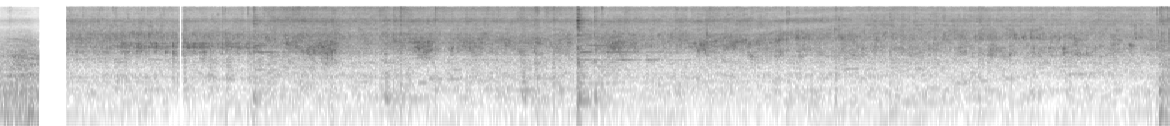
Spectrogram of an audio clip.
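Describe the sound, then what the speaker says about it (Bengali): Eggplant pieces frying in hot white oil in a wok, giving a continuous loud sizzle and crackle that holds steady with occasional pops. "বেগুন ভাজা করার জন্য কড়াতে সাদা তেল অ্যাড করে দেবো"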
